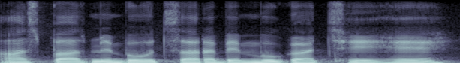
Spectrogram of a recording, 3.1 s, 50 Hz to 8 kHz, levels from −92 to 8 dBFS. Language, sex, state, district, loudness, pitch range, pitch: Hindi, male, Arunachal Pradesh, Lower Dibang Valley, -12 LUFS, 105-110 Hz, 105 Hz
